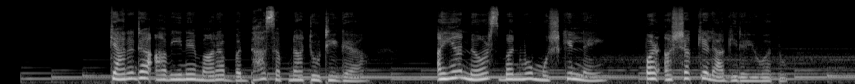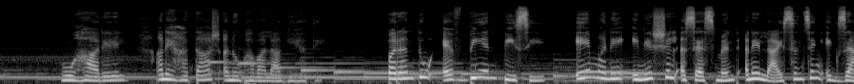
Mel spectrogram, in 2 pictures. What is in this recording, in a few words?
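Gujarati, General; GoLocalise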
